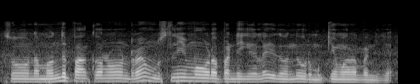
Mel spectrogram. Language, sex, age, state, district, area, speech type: Tamil, male, 18-30, Tamil Nadu, Mayiladuthurai, urban, spontaneous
